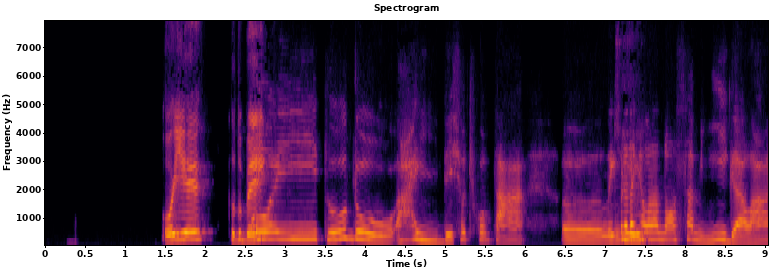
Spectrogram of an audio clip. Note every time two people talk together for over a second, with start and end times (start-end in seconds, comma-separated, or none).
none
